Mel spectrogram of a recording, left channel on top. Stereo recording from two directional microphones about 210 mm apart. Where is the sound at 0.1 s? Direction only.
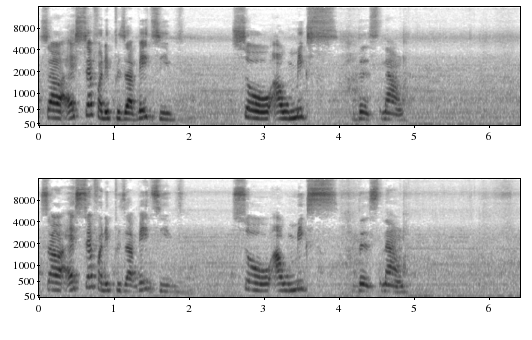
20° left (ahead or behind).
